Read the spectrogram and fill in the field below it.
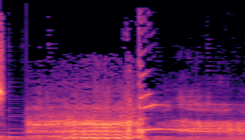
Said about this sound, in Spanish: Relincha un caballo.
